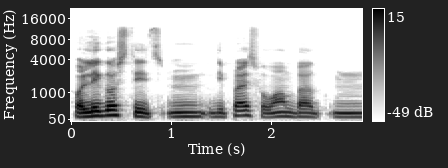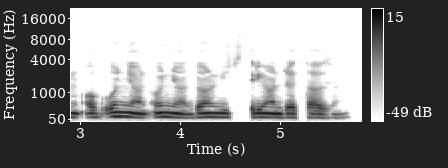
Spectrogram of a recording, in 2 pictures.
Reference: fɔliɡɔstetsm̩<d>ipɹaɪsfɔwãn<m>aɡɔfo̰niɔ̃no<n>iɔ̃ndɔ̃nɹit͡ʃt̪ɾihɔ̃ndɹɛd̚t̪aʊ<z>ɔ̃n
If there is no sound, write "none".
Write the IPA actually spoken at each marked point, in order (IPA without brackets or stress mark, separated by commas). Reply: d, b, n, z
